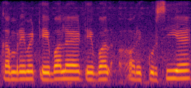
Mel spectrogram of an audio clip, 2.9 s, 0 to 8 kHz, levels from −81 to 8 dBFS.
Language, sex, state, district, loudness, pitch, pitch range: Hindi, female, Chhattisgarh, Raipur, -14 LUFS, 210 Hz, 200-215 Hz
